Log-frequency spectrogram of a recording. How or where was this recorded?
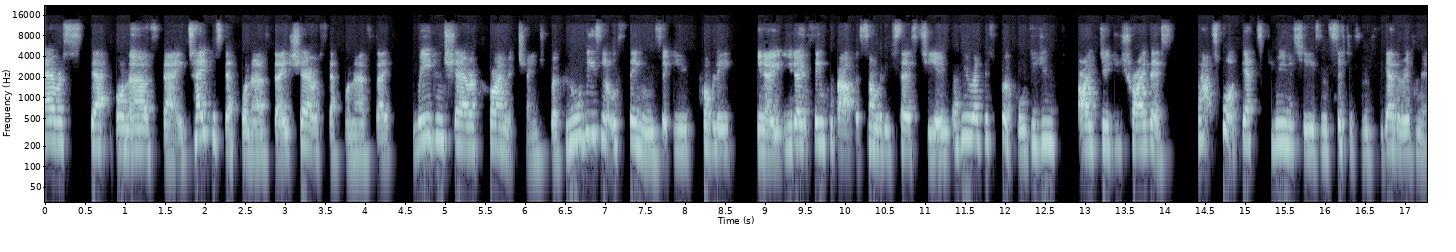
video call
